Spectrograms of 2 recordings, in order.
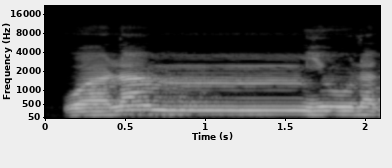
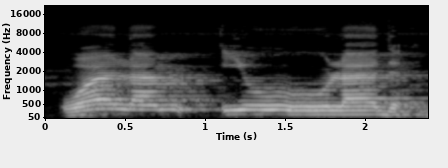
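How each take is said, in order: First: The m is held with a nasal hum. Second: The m is short and clear, without nasal hum. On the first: The speaker calls it wrong. "jangan dibaca dengan dengan dengungan ataupun samar" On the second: The speaker calls it right. "ini juga harus kita baca jelas"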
